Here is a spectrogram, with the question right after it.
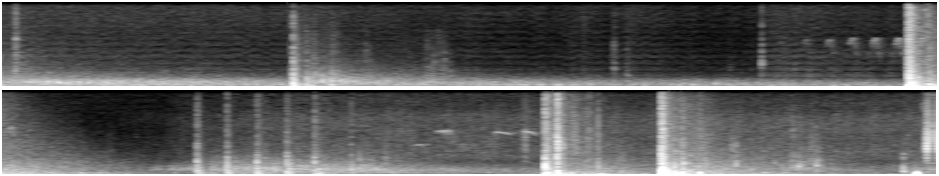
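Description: Gunfire from the video game Hell Let Loose during a competitive match: scattered distant rifle and machine-gun shots over a rustling background, broken by several sharp, loud cracks near the middle and end.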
